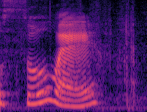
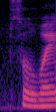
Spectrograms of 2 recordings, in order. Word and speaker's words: Sulwe: it might be in so soulway sulway is spelled like s-u-l-w-e it is in the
